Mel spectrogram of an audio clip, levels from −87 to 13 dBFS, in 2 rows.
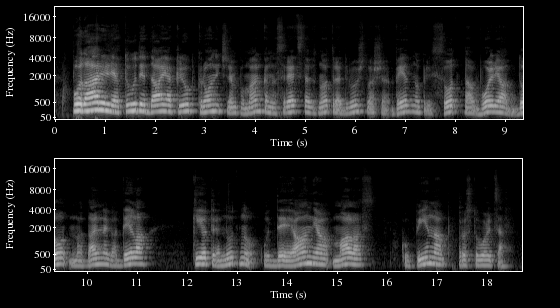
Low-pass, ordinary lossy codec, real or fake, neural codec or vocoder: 19.8 kHz; none; real; none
